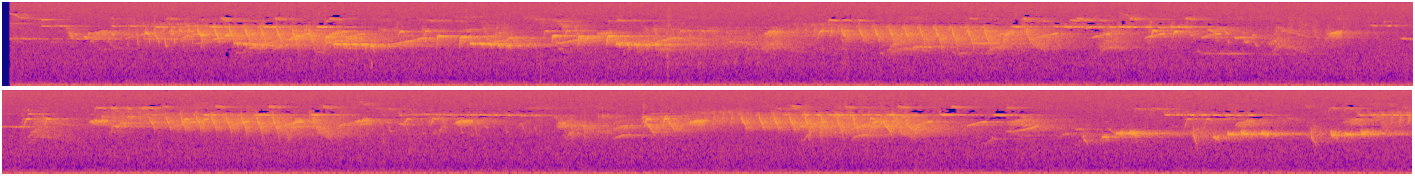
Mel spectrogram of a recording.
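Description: Birds singing, with repeated runs of fast trills and chirps that come in bursts every few seconds, over a steady low hum.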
